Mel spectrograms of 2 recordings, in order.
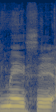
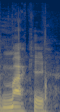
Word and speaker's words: Macee: So for everyone, I know it's spelt the way it's spelt. It looks like it's Macee. I understand that, but it is Macee.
